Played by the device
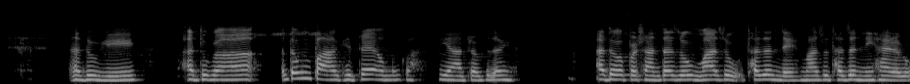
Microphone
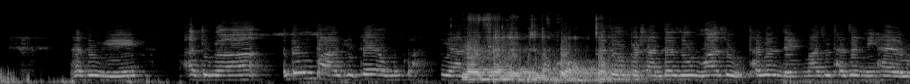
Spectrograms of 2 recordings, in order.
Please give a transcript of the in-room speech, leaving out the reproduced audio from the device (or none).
ꯅꯣꯏ ꯐ꯭ꯔꯦꯟ ꯂꯩꯕꯅꯤꯅꯀꯣ ꯑꯗꯨꯝ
